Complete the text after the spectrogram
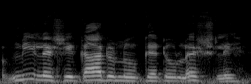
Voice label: "mI7leSi gAAdulu gedulESli", washo

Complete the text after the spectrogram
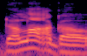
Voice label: "dalA7agaw" up a mountain, Washo

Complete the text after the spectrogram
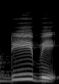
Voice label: "dIIbi7" bone, Washo

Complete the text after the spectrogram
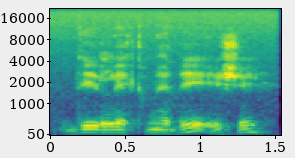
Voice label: "dIlek medI7iSi" duck floats, Washo

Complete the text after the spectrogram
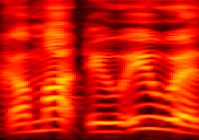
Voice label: quit pouting, Washo; gamAt1w Iwe7

